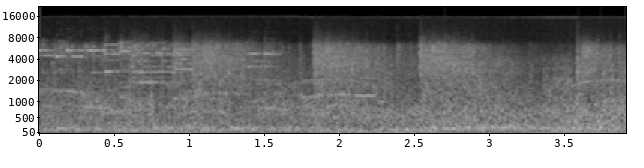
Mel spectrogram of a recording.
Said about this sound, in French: De là, on entend toujours le bruit. Le bruit. Des assauts, l'incendie, des explosions.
